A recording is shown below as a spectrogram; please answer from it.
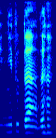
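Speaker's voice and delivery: usual speaking voice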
